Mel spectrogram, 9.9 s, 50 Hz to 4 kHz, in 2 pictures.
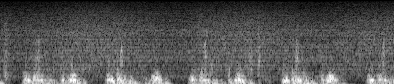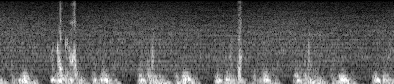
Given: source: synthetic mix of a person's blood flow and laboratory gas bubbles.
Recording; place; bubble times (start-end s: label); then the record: Doppler ultrasound of blood flow; precordium
5.55-5.92 s: bubbles
7.88-7.97 s: bubbles
From the record:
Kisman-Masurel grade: 123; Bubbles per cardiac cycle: 1 to 2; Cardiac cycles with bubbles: 10 to 50%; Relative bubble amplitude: loud (0.450 to 0.775); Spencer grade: 2 (many but less than half of the cardiac periods contain bubble signals, singularly or in groups); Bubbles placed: anywhere in the cardiac cycle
